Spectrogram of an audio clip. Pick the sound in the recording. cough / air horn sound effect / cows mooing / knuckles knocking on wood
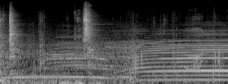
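cows mooing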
